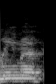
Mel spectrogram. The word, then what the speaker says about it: Lima: You get to Lima, Ohio, or Lima, depending on how you want to pronounce it.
